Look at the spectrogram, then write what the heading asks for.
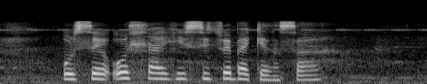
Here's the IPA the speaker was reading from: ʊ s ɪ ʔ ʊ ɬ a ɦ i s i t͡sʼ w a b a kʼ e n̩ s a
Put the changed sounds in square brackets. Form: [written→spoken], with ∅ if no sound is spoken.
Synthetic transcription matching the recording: ʊ s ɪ ʔ ʊ ɬ a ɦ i s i t͡sʼ w [a→e] b a kʼ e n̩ s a

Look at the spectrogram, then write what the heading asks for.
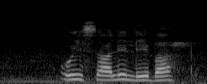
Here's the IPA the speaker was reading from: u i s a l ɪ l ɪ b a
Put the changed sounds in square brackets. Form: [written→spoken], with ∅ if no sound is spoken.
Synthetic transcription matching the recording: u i s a l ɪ l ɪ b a

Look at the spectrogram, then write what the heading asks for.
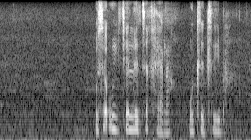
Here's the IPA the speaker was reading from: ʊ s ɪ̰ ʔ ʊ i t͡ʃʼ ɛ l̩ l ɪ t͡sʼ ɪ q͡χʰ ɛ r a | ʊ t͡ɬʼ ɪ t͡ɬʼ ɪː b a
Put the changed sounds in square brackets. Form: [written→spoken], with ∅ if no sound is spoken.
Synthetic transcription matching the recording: ʊ s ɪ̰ ʔ ʊ i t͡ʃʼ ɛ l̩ l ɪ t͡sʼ ɪ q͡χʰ ɛ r a | ʊ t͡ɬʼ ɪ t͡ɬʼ ɪː b a

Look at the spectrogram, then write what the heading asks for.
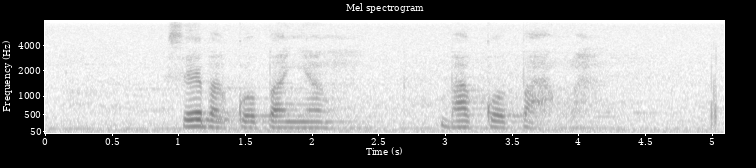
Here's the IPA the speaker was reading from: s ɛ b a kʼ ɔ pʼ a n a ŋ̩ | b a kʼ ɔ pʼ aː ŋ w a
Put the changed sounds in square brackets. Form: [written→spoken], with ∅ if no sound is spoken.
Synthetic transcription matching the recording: s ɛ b a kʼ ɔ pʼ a [n→ɲ] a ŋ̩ | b a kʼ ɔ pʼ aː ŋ w a

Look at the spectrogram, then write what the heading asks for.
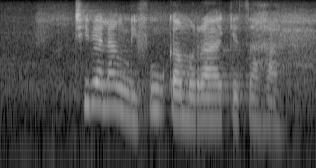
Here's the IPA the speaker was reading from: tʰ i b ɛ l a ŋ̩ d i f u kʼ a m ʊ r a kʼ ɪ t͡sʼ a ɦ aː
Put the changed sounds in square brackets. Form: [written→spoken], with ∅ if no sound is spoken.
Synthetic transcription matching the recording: tʰ i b ɛ l a ŋ̩ d i f u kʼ a m ʊ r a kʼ ɪ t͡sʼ a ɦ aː

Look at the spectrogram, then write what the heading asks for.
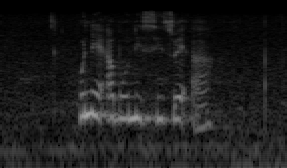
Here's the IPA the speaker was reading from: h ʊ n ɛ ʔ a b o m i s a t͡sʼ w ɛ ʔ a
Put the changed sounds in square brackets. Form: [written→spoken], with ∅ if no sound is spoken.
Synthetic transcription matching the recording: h ʊ n ɛ ʔ a b o [m→n] i s [a→i] t͡sʼ w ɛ ʔ a

